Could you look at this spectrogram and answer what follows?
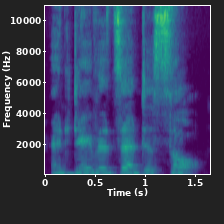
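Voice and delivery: usual speaking voice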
